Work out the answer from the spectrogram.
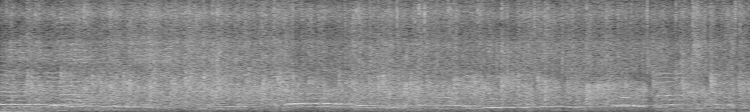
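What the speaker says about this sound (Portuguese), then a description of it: "Pode aplaudir, pode aplaudir." A large church congregation claps loudly and steadily throughout, with voices and cheers mixed into the dense applause.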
